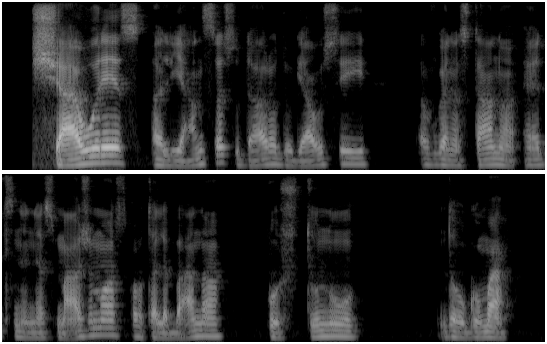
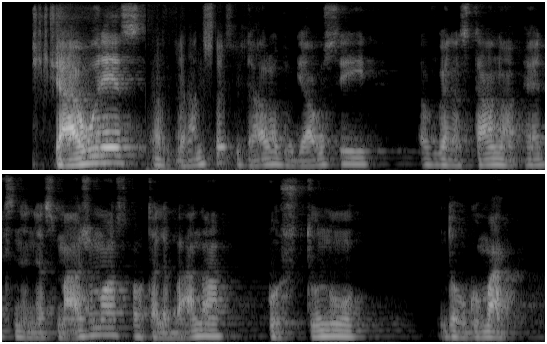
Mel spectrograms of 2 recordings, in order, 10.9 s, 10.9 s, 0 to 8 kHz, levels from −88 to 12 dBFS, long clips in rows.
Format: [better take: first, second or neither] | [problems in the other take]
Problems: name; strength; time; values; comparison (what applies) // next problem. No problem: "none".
first | noise reduction (neural separator model SepFormer DNS4)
